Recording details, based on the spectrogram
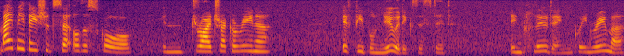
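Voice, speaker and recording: A woman's high-pitched voice moves at a fairly slow pace with lively intonation and long, frequent pauses, against noticeable background noise. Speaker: poet narrator. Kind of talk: spoken-word poetry, rhyming verse. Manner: rhythmic, sing-song, theatrical; animated storyteller, inviting tone.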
